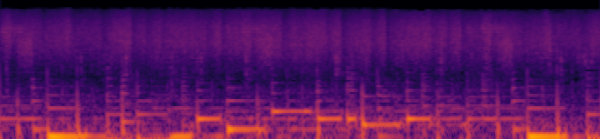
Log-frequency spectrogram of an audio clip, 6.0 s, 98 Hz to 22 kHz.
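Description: Acid techno played live on Roland TB-303 bass synthesizers over a Roland TR-606 drum machine. A sequenced bassline of short held notes steps up and down over low drum thumps and a hissing high end.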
